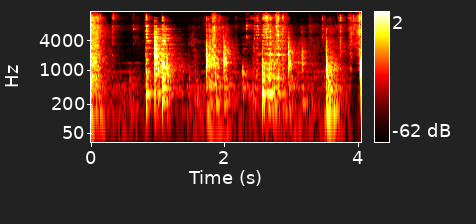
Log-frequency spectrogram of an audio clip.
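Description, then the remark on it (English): A knife cuts a pumpkin in half for roast pumpkin, with a series of sharp, crunchy chops and knocks against a board, five or so irregular strikes with quieter scraping between them and no talking. “I think I might cut them in half because they're quite big.”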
